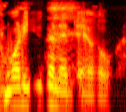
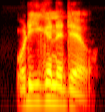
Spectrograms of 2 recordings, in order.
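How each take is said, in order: First: High-pitched taunt, then pulled back quieter; mock a woman who is chasing him; taunting challenge. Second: Said in the usual way. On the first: Taunting her as she runs after him, pitched high. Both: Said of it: "and I said".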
